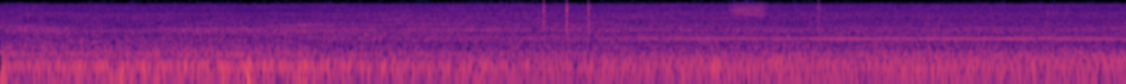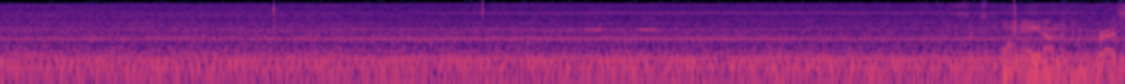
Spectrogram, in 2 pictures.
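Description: A Goodman air conditioner that has not been cooling hums steadily nearby, a constant droning run with a faint mechanical whine throughout and brief clicks near the end.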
